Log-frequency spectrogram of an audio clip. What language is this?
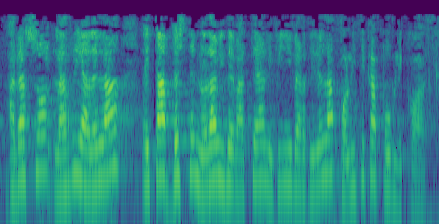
Basque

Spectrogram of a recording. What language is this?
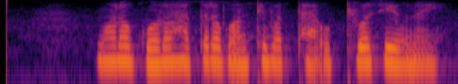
Odia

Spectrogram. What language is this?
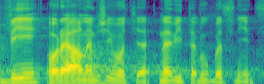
Czech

